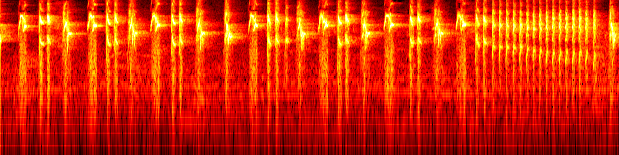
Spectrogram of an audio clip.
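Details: Murai batu (white-rumped shama) contest song: evenly paced, loud, downslurred notes repeat steadily, then speed up into a tight, fast chip trill near the end.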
